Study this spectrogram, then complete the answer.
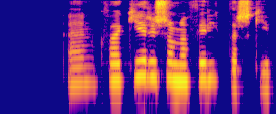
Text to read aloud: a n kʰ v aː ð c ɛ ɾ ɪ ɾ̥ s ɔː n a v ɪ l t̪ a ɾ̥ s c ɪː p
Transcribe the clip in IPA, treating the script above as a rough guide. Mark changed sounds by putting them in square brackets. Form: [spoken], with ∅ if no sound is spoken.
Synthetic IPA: [ɛ] n kʰ v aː ð c [ɛː] ɾ ɪ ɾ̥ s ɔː n a [f] ɪ l t̪ a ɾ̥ s c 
